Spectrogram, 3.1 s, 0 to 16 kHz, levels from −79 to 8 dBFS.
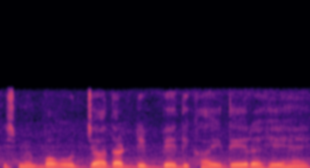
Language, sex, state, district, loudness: Hindi, female, Haryana, Charkhi Dadri, -18 LUFS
